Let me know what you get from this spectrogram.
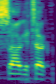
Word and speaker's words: Saugatuck: October 25th, they're going to be at the Boathouse in Saugatuck, Michigan. Rhymes with fuck.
